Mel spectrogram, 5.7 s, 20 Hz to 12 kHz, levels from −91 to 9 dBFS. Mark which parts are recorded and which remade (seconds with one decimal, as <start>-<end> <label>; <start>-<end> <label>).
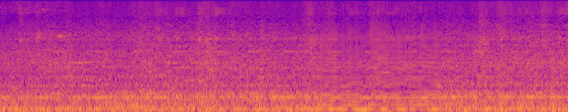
0.0-3.2 recorded; 3.2-4.4 remade; 4.4-5.7 recorded

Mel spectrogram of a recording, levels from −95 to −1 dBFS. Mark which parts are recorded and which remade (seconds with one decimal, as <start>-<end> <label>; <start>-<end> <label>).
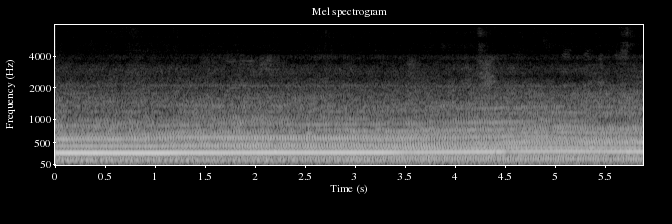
0.0-5.9 recorded

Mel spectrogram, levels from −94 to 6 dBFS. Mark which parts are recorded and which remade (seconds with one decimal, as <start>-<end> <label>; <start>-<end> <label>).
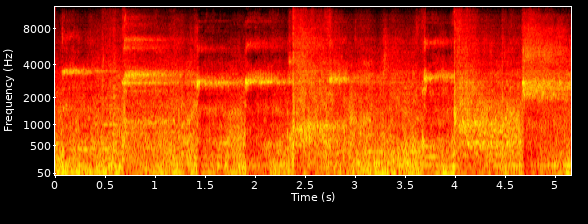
0.0-0.4 remade; 0.4-1.2 recorded; 1.2-5.2 remade

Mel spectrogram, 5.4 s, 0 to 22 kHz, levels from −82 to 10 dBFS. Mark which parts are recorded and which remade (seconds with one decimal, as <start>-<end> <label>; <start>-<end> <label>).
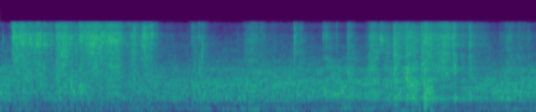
0.0-3.1 recorded; 3.1-4.9 remade; 4.9-5.4 recorded

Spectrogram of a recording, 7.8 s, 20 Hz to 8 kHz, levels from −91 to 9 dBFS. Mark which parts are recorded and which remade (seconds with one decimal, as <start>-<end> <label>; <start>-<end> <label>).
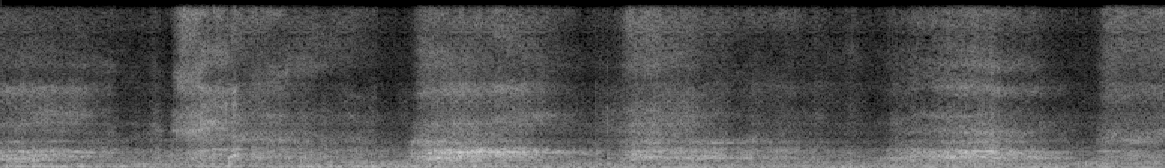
0.0-6.0 remade; 6.0-6.5 recorded; 6.5-7.8 remade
